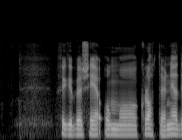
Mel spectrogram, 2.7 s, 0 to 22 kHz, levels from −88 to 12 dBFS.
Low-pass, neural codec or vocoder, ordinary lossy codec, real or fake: 7.2 kHz; none; none; real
